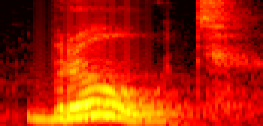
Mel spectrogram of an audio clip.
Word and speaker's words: brought: example bring becomes broad we don't pronounce the g and the h so bring brought by boat fight fault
